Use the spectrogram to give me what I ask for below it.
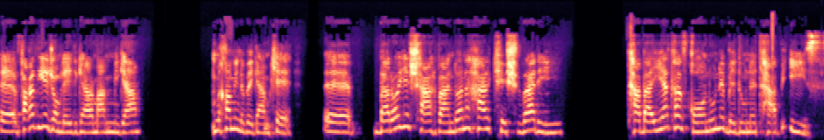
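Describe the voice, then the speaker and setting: A woman makes her case on a discussion show, earnest and measured. Her voice sits a little high, and the audio sounds dull and lo-fi. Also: a little mellow. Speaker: guest. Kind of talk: discussion with a host.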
